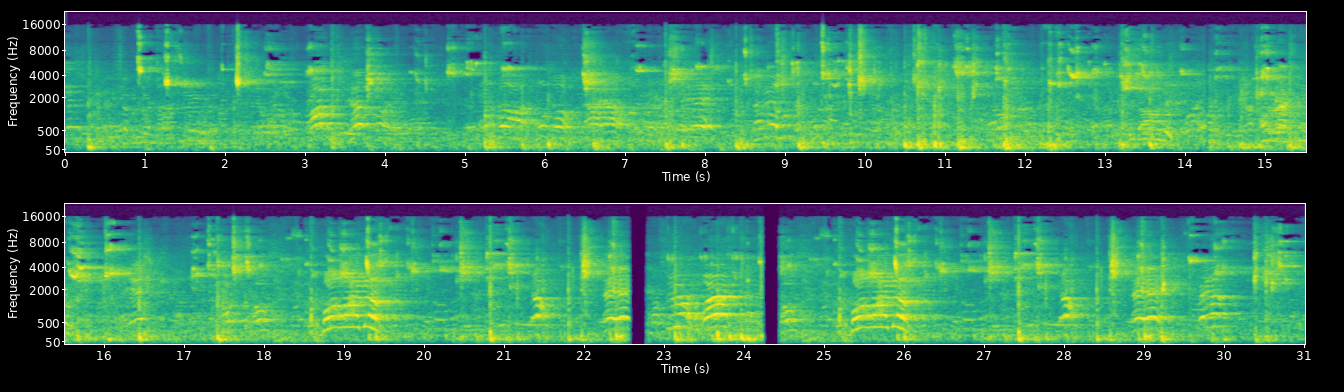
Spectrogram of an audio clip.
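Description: Basketball game in a large sports hall: a ball bouncing on the hall floor with many short knocks, amid players' and spectators' shouts.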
